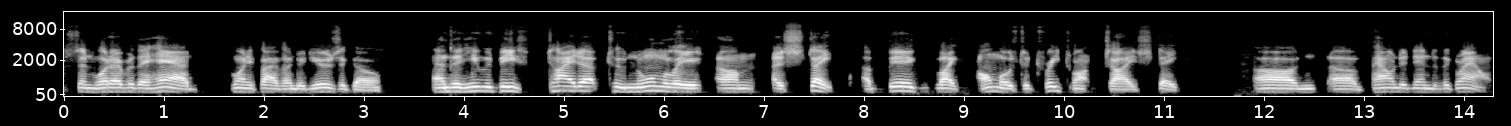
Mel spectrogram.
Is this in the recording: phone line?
yes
